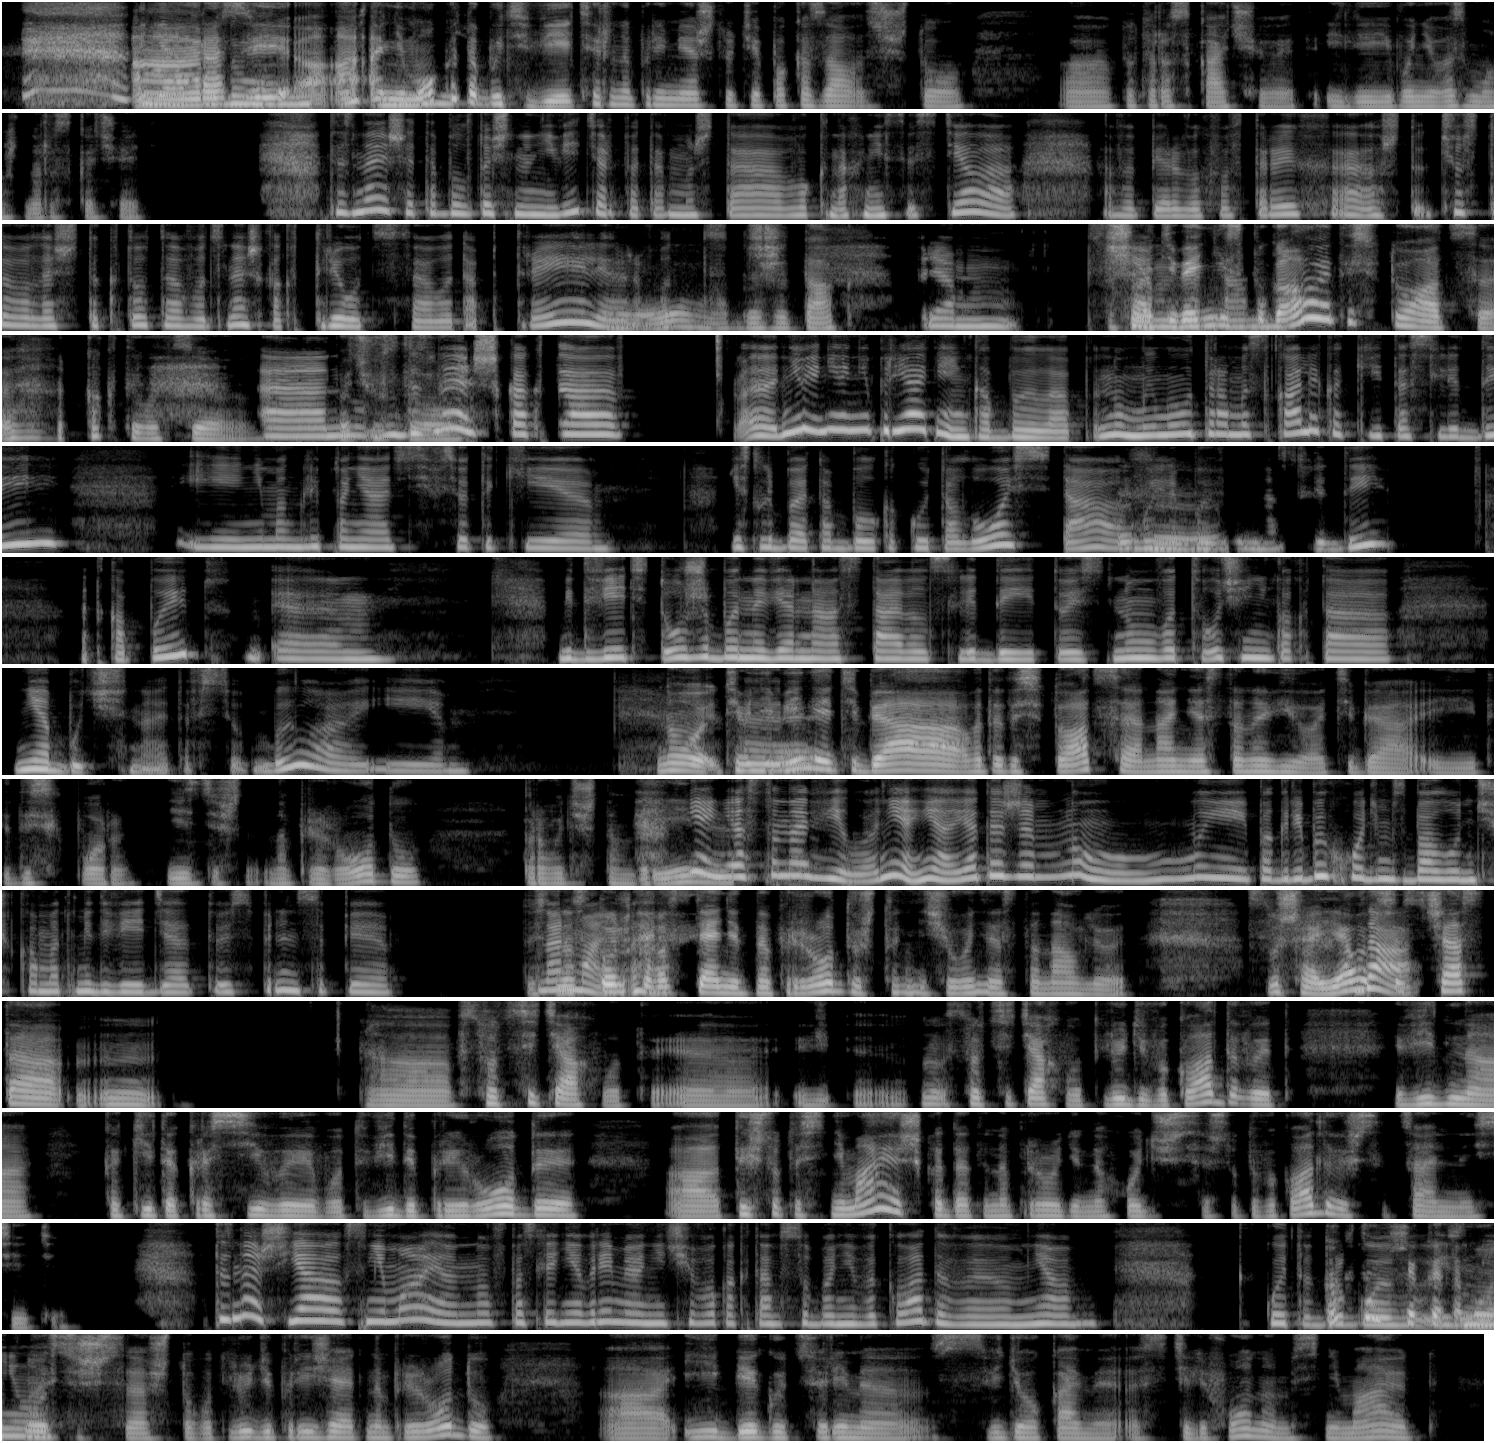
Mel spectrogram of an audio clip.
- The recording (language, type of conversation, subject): Russian, podcast, Как природа учит нас замедляться и по-настоящему видеть мир?
- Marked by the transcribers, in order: chuckle; tsk; tsk; chuckle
